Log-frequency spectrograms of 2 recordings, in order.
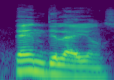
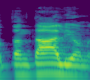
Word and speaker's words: dandelions: Dandelions. Io li chiamo Dandalion, che è sbagliatissimo.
